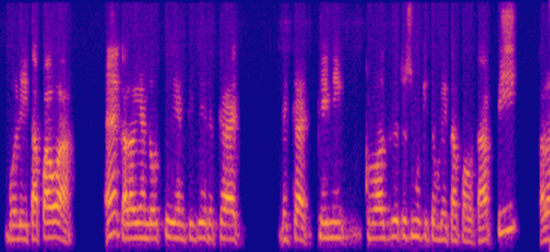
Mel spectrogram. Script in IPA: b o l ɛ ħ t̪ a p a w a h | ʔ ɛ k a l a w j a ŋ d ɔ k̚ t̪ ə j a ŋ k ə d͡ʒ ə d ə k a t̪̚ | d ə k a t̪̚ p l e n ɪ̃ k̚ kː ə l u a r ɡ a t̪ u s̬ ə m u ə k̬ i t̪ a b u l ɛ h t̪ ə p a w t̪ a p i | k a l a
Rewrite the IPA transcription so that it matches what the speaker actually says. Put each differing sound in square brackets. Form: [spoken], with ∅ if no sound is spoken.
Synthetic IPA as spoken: b o l ɛ [h] t̪ a p a w a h | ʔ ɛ k a l a w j a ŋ d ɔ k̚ t̪ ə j a ŋ k ə d͡ʒ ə d ə k a t̪̚ | d ə k a t̪̚ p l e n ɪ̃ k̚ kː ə l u a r ɡ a t̪ u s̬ ə m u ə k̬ i t̪ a b [o] l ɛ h t̪ [a] p a w t̪ a p i | k a l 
